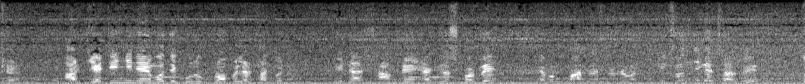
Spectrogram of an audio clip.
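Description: A man talking throughout, over a steady low hum.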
